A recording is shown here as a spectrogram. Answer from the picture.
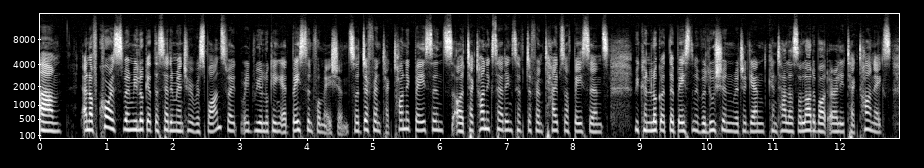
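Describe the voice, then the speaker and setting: In a German accent, a woman talks at a very fast pace and medium pitch with fairly even intonation, the sound dry and close with no echo in a very clean recording over a silent background. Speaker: professor. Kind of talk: lecture. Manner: casual, with many fillers.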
